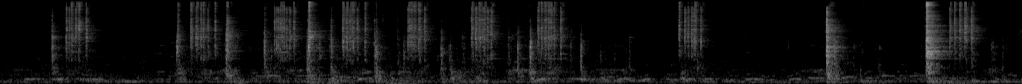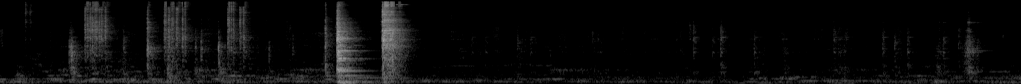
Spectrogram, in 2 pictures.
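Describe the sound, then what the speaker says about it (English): A ratchet clicks as a mounting bolt is worked loose during a car repair. Quiet, close clicking comes in short rhythmic runs with irregular pauses and gradually thins out toward the end. "We get ready to take out one of the first mounting bolts."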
